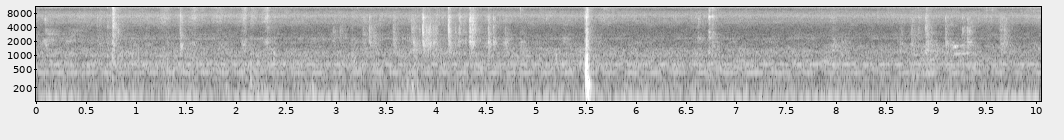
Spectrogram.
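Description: Near silence: a faint steady hum with a few faint ticks, and one sharp click a little past halfway.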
